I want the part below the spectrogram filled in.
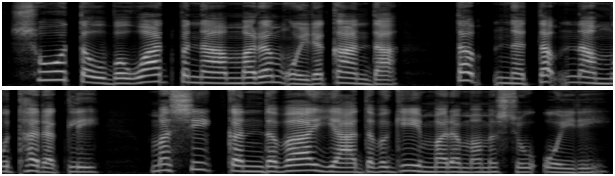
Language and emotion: Manipuri, neutral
